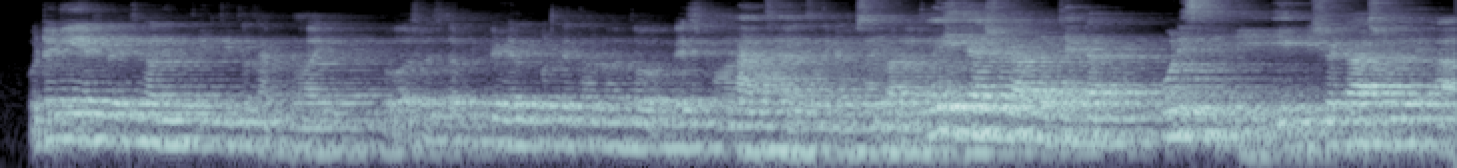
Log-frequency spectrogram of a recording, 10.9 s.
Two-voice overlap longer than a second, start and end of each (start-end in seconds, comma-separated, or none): 5.5-7.4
